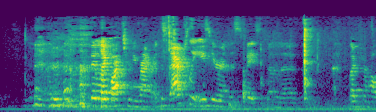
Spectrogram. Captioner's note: giggles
